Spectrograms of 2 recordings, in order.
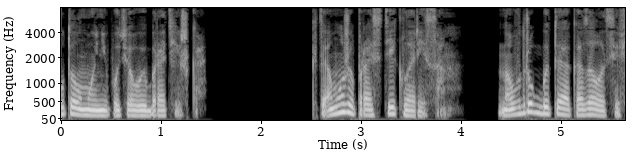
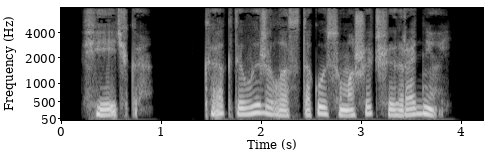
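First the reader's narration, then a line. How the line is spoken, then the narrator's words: Insinuating question. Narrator (Russian): вкрадчиво спросил гость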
